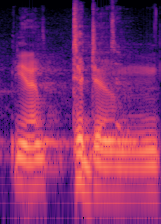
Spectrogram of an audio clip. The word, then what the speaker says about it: Tudum: That's the sound, Tudum. So we spell it T-U-D-U-M.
